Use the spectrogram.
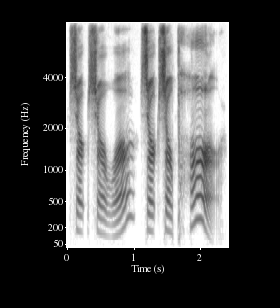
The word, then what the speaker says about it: Sir Purr: "Hey, how you say his name? Sir Purr. Oh, like purr."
